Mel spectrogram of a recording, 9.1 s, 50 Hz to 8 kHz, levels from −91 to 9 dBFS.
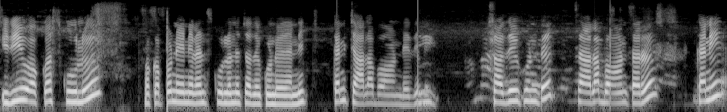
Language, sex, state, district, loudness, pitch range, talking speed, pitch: Telugu, female, Andhra Pradesh, Srikakulam, -13 LUFS, 220-260 Hz, 100 wpm, 240 Hz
